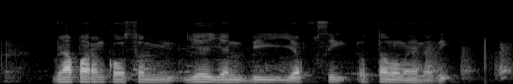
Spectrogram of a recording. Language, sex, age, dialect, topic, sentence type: Telugu, male, 18-24, Central/Coastal, banking, question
